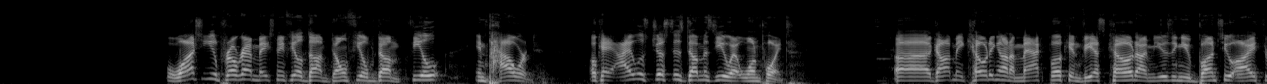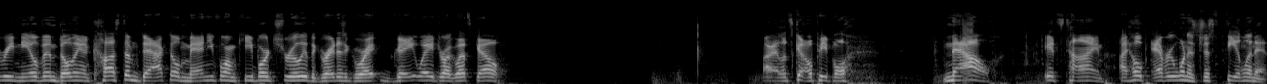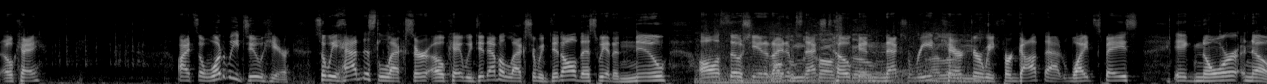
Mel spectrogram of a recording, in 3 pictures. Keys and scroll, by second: 22.2 alt+{, 22.7-38.0 typing, 26.5 ctrl+c, 26.6 ctrl+:, 26.7 Return, 26.8 ctrl+u, 31.5 ctrl+d, 32.5 ctrl+c, 32.8 Return, 32.9 ctrl+d, 33.3 ctrl+d.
